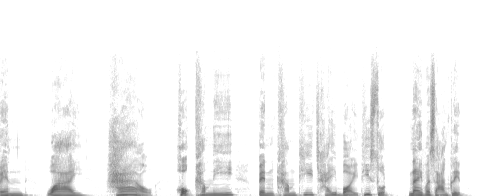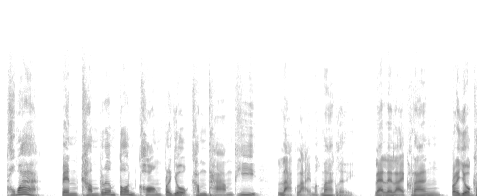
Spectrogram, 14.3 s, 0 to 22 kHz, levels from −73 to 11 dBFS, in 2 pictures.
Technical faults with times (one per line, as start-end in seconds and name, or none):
0.00-14.34 computer activity noise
